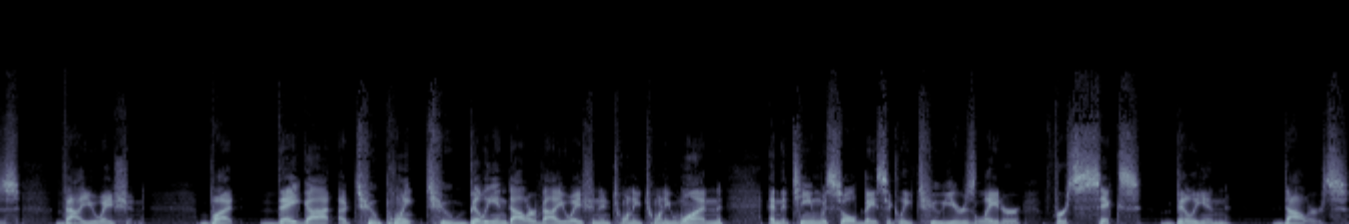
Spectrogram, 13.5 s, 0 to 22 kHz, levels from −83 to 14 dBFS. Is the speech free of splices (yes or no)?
yes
